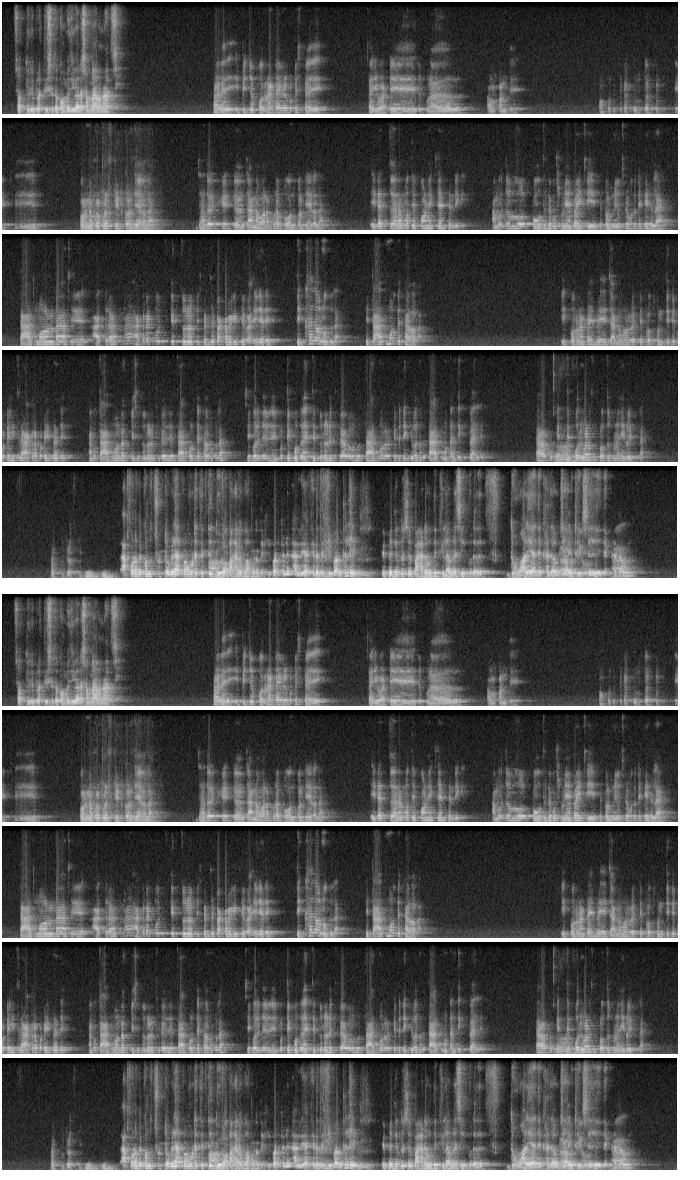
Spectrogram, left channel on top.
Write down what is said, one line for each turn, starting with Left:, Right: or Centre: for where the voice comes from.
Left: ସତୁରି ପ୍ରତିଶତ କମିଯିବାର ସମ୍ଭାବନା ଅଛି।
Right: ସାର୍ ଏବେ ଯୋଉ କରୋନା ଟାଇମରେ ଗୋଟେ ସେ ଚାରି ପଟେ ପୁରା ଆମର କଣଯେ <unintelligible> କରୋନା ପରେ ପୁରା ଷ୍ଟ୍ରିଟ କରିଦିଆଗଲା, ଯାହା ଦ୍ୱାରା କି ଯାନବାହାନ ପୁରା ବନ୍ଦ କରିଦିଆଗଲା ଏଇଟା ଦ୍ୱାରା ମଧ୍ୟ କଣ ହେଇଛି ଜାଣିଛନ୍ତି କି? ଆମର ଯୋଉ କହୁଥିଲେ ମୁଁ ଶୁଣିବା ପାଇଛି ସେତେବେଳେ ନିଉଜରେ ମଧ୍ୟ୍ୟ ଦେଖେଇଥିଲା। ତାଜମହଲ ଟା ସେ ଆଗ୍ରା ନା ଆଗ୍ରାଠୁ କେତେ ଦୂର ଡି ପାଖାପାଖି ସେ ଏରିଆରେ ଦେଖା ଯାଉନଥିଲା। ସେ ତାଜମହଲ ଦେଖାଗଲା। ଏଇ କରୋନା ଟାଇମ ରେ ଏ ଯାନବାହାନର ଏତେ ପ୍ରଦୂଷଣ ଦିଲ୍ଲୀ ପଟେ ହେଇଥିଲା ଆଗ୍ରା ପଟେ ହେଇଥିଲା ଯେ ତାଙ୍କୁ ତାଜମହଲ ଟା ବେଶୀ ଦୂରରେ ଥିଲା ଯେ- ତାଜମହଲ ଦେଖା ଯାଉନଥିଲା? ସେ କହ ଗୋଟେ ଦେଖୁଥିଲା ଏତେ ଦୂରରେ ଥିଲା ତାଜମହଲରେ କେବେ ଦେଖ ଦେଖାରୁ ତା ମୁଁ ତ ଦେଖିପାରିଲି ତା ଅର୍ଥ
Left: ଓହୋ।
Right: କେତେ ପରିମାଣ ସେ ପ୍ରଦୂଷଣ ହେଇ ରହିଥିଲା। <unintelligible>
Left: ହୁଁ ହୁଁ ଆପଣ ଦେଖନ୍ତୁ ଛୋଟ ବେଳେ ଆପଣ ଗୋଟେ କେତେ
Right: ହଁ
Left: ଦୂର
Right: ଲକଡାଉନ
Left: ପାହାଡକୁ
Right: ତ
Left: ଆପଣ ଦେଖିପାରୁଥିଲେ ଖାଲି ଆଖିରେ
Right: ହୁଁ
Left: ଦେଖିପାରୁଥିଲେ।
Right: ହୁଁ
Left: ଏବେ କିନ୍ତୁ ସେ ପାହାଡକୁ ଦେଖିଲା ବେଳେ ସେଇ ଉପରେ ଧୂଆଁଳିଆ ଦେଖା ଯାଉଛି ଆଉ
Right: ଦେଖି
Left: ଠିକ୍
Right: ହଉନି
Left: ସେ ଦେଖା
Right: ହଁ।
Left: ଯାଉନି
